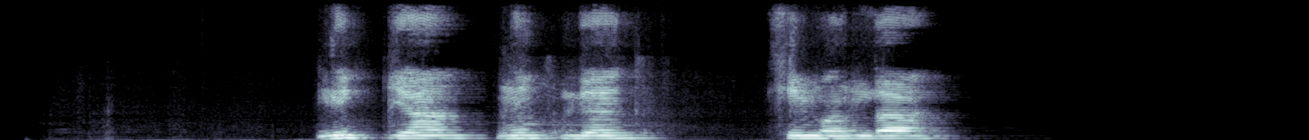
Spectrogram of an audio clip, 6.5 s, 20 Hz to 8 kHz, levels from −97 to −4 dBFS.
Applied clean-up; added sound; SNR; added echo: neural mask model DeepFilterNet 3.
